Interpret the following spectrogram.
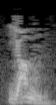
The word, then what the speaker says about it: Yam: Só que o primeiro pronuncia-se PAM e o segundo pronuncia-se Yam.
